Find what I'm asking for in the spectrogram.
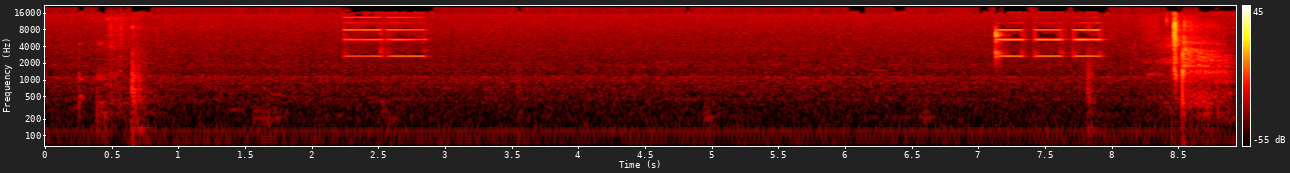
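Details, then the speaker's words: ViFly Finder Mini lost model beeper, switched on by removing the battery with telemetry lost: faint short high chirps, a pair then a triple, over room hiss. It then reached a measured peak of 95.8 dB. Normal chirp mode. "When I was listening to the little chirping, it didn't sound like it was going to be loud, but when it came on, 95.8 decibels. Certainly not quite as loud as that one, but pretty damn loud."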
